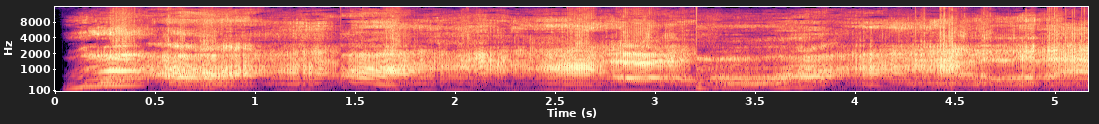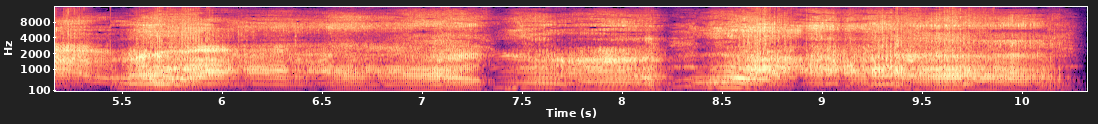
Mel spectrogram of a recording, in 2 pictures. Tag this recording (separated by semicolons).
alien; attack; bioshock; crazy; creepy; criminal; fear; horror; left4dead; monster; mutant; mutated; mutation; scary; sci-fi; screaming; terror; thrill; zombie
